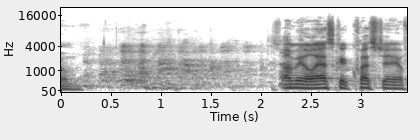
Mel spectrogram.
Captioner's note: laughter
